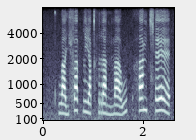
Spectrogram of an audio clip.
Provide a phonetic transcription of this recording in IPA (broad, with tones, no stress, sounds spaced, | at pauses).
kʰ w a˩˦ j f a˥˩ p̚ l i˨˩ a̯ kʰ r a˨˩ n m a˩˦ w | h a˥˩ ŋ t͡ɕʰ ɛː˥˩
